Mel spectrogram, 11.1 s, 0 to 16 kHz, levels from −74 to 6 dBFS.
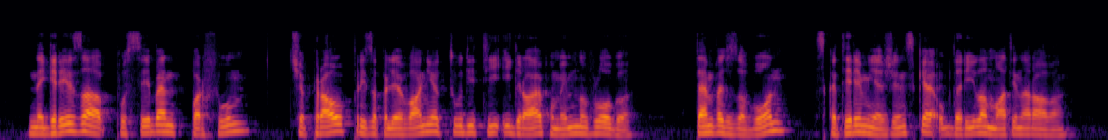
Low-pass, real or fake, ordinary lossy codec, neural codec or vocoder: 7.2 kHz; fake; none; codec, 16 kHz, 4 kbps, FreqCodec, larger model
